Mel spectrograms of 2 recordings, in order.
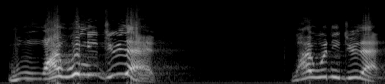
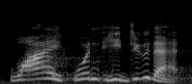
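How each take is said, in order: First: High, loud rhetorical demand; loud challenge. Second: Slow, drawn-out question; slow reflective repeat. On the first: Preacher pressing the congregation, high and loud. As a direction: fire the question at the crowd. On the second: Preacher repeating the question slowly so the crowd reflects. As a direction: let it sink in, slowly. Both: Shown as a demonstration. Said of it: "Ask yourself that".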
